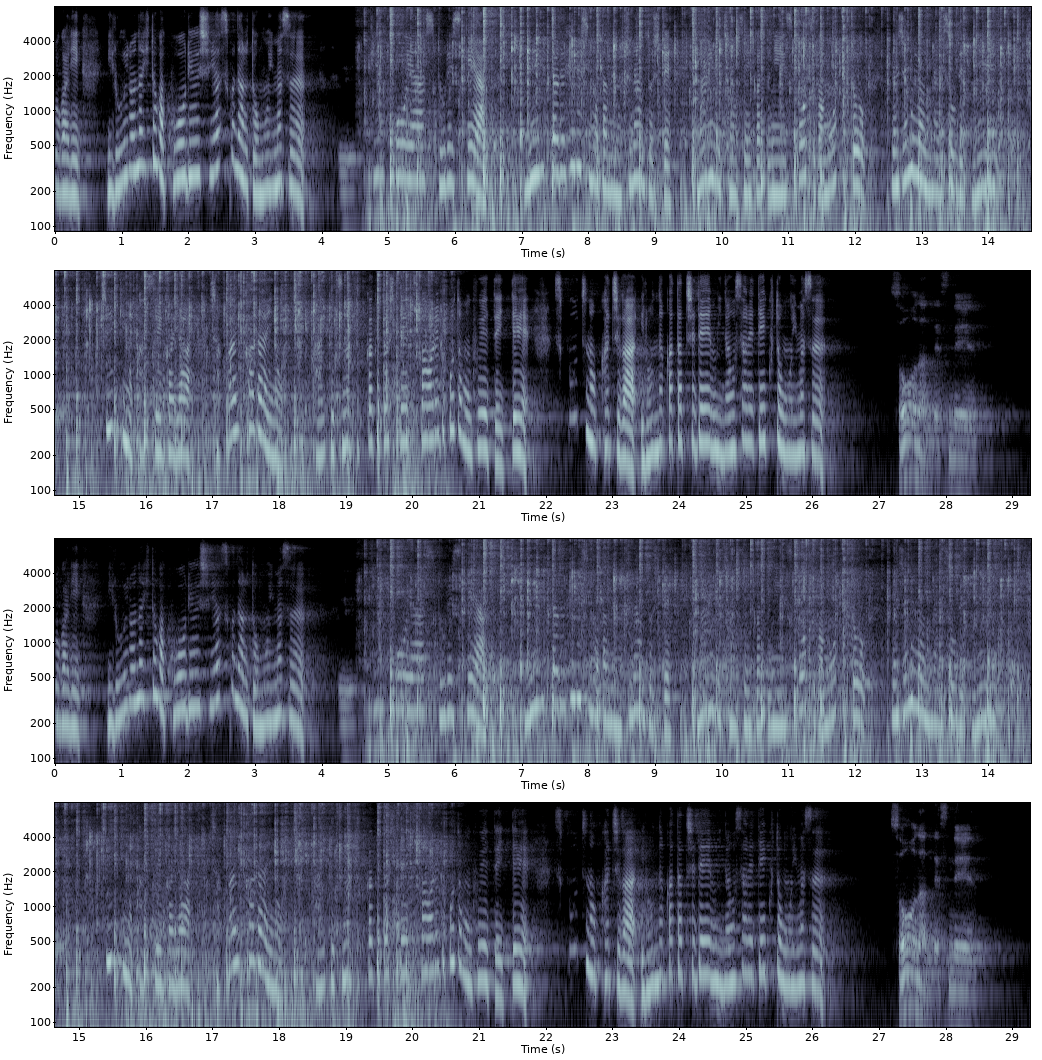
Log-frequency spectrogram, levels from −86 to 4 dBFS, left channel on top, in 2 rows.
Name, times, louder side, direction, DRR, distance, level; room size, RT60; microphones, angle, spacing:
voice 1, 0.0-3.8 4.7-6.6 7.0-14.2 15.3-18.1 18.5-26.2, left 3 dB, 55° left, 14 dB, 0.7 m, -28 dB
voice 2, 4.2-4.6 14.3-14.9 27.2-28.5, right 1 dB, 50° right, 5 dB, 1.9 m, -34 dB
Keyboard (musical) / Computer keyboard, 4.5-20.6, left 3 dB, 35° left, 2.9 m, -29 dB
22.5 x 19.5 x 7.8 m, 1.3 s
head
